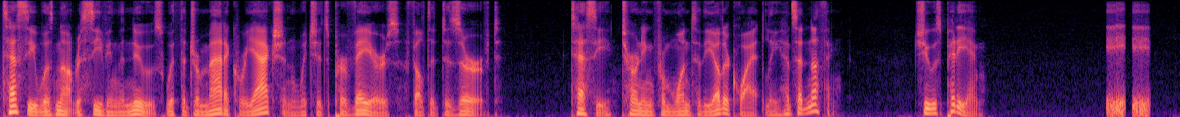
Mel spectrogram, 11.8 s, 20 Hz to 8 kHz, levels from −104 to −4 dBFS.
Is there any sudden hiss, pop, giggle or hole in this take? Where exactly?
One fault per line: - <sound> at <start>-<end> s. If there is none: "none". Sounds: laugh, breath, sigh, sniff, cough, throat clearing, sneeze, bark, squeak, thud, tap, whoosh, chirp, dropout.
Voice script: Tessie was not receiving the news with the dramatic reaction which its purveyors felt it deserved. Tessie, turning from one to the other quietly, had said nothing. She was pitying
- laugh at 11.1-11.5 s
